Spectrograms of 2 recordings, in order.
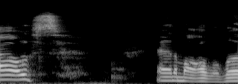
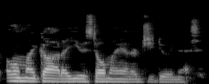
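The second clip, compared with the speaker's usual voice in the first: fast, much softer, winded; out of breath; 6 semitones lower, 5 dB quieter, faster than usual. Retold or imitated. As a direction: puff it out, no energy left. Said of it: "I'm just like".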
